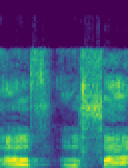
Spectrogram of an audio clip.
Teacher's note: ujung gigi seri atas menyentuh perut bibir bagian bawah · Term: asyafatain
